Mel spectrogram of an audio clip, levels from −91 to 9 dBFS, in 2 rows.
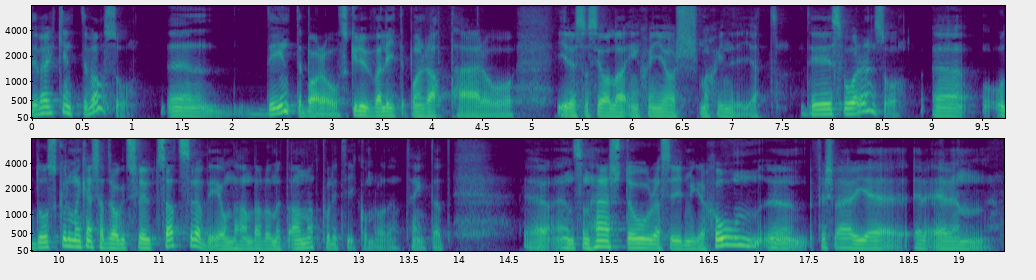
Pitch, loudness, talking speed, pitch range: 110 Hz, -24 LUFS, 165 wpm, 100-135 Hz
